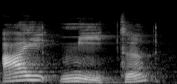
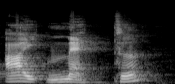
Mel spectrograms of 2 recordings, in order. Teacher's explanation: vedete che la e al suono breve perché lo pronuncio in un tempo molto inferiore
